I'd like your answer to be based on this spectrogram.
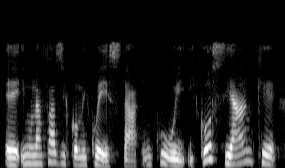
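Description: A hoarse official explaining budget matters with measured care and frequent pauses to hunt for words. The voice sits at a middling pitch and comes through a dull, muffled line. The sound is close and dry, with no room around it. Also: expressive, darkish tone, no room sound. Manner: measured, with frequent hesitation fillers. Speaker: regional councillor. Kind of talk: policy explanation in an interview.

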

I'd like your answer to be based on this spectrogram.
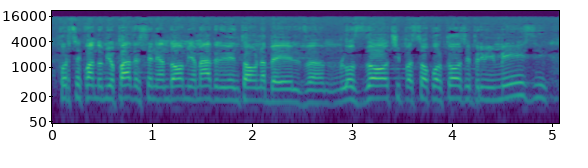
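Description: A man delivering an absurdist stand-up monologue full of deadpan wordplay and mock-serious questions. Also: fairly high pitch, brisk, slight background noise. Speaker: comedian.

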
